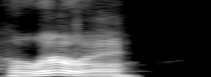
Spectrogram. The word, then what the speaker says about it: Herrera: And the first person I went to was Herrera. And it's pronounced Herrera.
